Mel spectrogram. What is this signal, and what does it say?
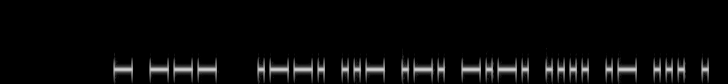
Morse code, heard as a keyed tone, about 21 wpm, 700 Hz. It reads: TO PURCHASE
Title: Sentences from Top 1000 Words - Review Part 5 - 20wpm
